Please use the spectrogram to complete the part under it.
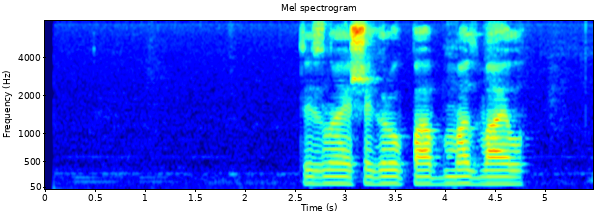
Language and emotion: Russian, neutral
